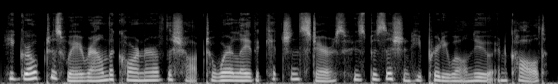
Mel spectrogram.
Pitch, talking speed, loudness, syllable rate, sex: 190 Hz, 260 wpm, -19 LUFS, 6.1 syllables/s, female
